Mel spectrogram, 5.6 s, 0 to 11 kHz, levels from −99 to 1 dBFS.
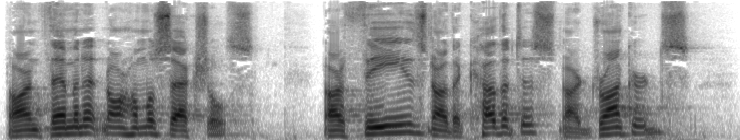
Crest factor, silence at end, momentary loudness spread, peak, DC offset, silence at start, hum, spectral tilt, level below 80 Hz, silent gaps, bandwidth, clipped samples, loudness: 14 dB; 0.4 s; 13 LU; 0 dBFS; under 0.1%; 0.05 s; none; -4.5 dB/octave; -52 dBFS; none; 11 kHz; 0.2%; -14 LUFS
